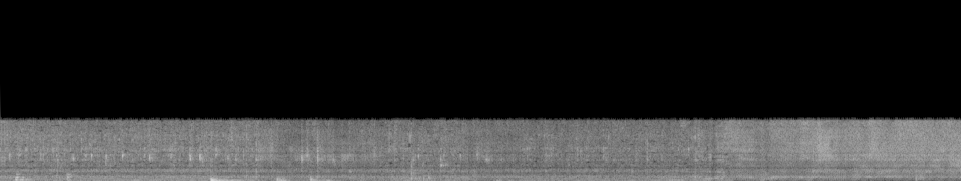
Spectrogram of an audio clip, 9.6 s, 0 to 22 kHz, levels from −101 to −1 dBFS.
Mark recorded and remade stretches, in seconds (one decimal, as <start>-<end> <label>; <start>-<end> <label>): 0.0-2.6 recorded; 2.6-3.8 remade; 3.8-4.6 recorded; 4.6-5.2 remade; 5.2-7.3 recorded; 7.3-9.6 remade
